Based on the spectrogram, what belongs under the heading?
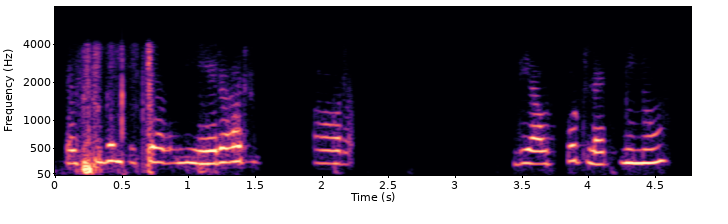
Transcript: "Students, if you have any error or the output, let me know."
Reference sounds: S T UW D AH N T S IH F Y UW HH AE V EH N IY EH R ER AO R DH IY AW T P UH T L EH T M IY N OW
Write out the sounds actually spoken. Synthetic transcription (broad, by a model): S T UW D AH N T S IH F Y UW HH AE V EH N IY EH R ER AO R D IY AW T P UH T L EH T M IY N OW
